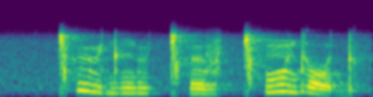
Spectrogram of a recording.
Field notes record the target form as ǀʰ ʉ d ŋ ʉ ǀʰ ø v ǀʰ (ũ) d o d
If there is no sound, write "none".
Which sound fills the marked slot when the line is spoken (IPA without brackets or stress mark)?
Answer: ũ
